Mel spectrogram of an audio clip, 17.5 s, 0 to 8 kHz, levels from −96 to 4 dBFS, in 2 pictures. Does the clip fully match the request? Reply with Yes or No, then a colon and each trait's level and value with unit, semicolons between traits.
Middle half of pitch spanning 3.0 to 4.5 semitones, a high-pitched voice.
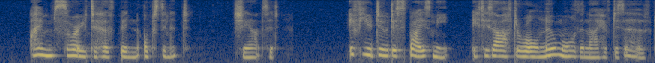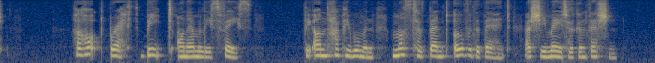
Yes: average, 3.8 semitones; high, 225 Hz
